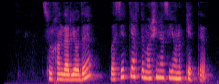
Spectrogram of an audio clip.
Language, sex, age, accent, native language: Uzbek, female, 12-17, Jizzax, Uzbek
